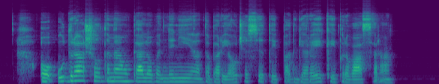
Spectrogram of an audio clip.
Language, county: Lithuanian, Utena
